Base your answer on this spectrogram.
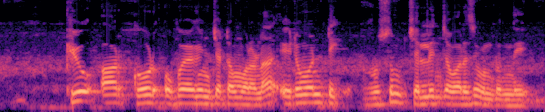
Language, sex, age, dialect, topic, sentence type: Telugu, male, 18-24, Central/Coastal, banking, question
